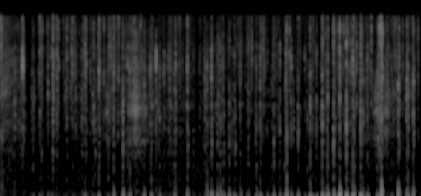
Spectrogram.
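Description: A solid natural cork bark slab with a rough surface is held upright and rapidly tapped with the fingertips of both hands, including from the top edge. The result is a dense flurry of soft, dull, low-pitched thuds that stop instantly with no ring, growing slightly louder toward the end.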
